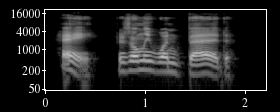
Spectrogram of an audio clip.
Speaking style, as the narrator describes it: John groaned

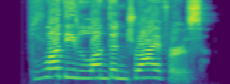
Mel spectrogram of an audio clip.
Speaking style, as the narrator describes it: Dudley shouted after the rogue double-decker

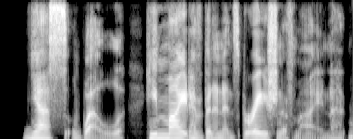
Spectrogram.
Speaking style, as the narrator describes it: Bruce admitted with a chuckle of his own

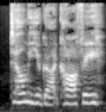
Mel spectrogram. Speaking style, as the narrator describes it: Danny gasped

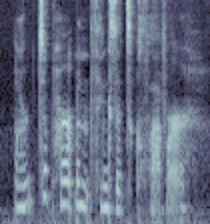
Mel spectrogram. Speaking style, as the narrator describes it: he mutters

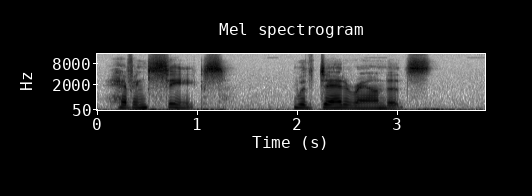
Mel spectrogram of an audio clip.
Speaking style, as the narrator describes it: Sam sighs, bends himself a little smaller and says

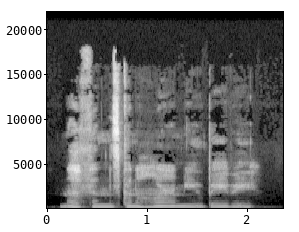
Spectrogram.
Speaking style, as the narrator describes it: whispers into her hair

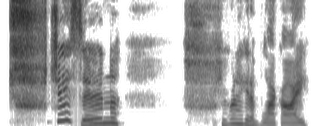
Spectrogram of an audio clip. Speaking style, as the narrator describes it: Tim sighs

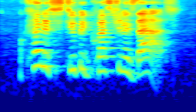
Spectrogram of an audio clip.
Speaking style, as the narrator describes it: snaps Troy

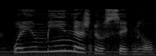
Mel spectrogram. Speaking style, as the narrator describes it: McKay splutters at his phone

